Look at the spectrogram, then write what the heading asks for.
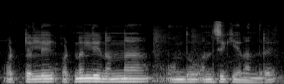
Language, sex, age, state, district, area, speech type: Kannada, male, 30-45, Karnataka, Koppal, rural, spontaneous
